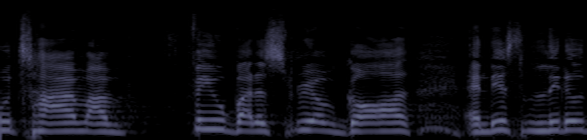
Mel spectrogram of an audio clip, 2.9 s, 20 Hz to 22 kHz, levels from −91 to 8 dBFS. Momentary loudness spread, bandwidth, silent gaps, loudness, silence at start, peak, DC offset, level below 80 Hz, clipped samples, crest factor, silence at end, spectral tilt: 6 LU; 18 kHz; none; -52 LUFS; 0 s; -32 dBFS; under 0.1%; under -90 dBFS; under 0.1%; 20 dB; 0 s; -3 dB/octave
